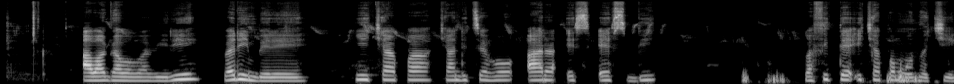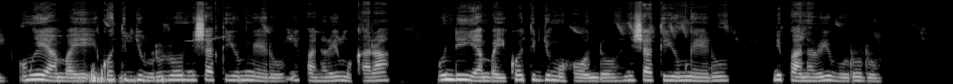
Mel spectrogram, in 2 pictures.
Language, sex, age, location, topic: Kinyarwanda, female, 25-35, Huye, finance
